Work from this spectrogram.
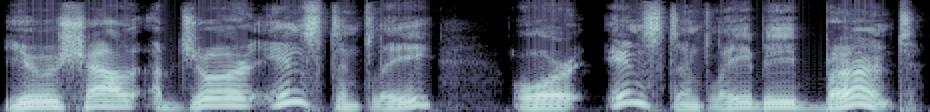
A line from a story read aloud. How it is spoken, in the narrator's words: Erard exclaimed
